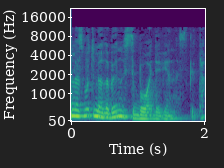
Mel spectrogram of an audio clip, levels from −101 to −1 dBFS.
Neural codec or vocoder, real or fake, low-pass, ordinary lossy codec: none; real; 14.4 kHz; MP3, 48 kbps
